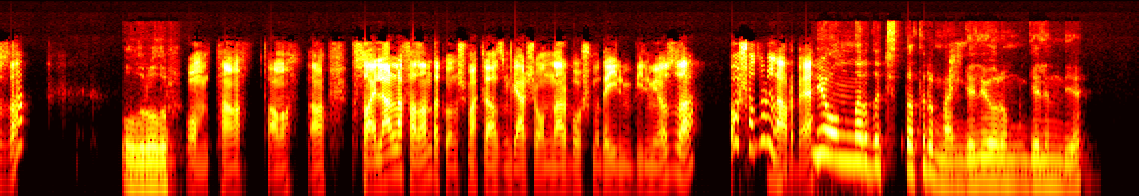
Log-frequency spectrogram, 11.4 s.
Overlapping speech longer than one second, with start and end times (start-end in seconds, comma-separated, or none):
none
